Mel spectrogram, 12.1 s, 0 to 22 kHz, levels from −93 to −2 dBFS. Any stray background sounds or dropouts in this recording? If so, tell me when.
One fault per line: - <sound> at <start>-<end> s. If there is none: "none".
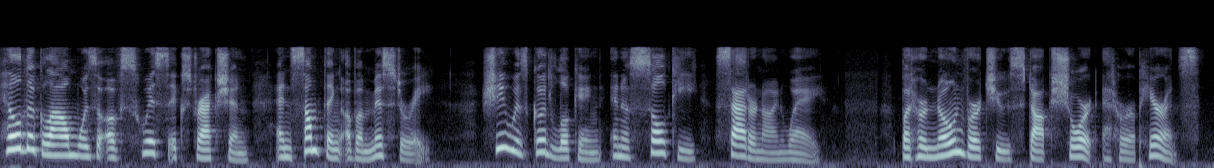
none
